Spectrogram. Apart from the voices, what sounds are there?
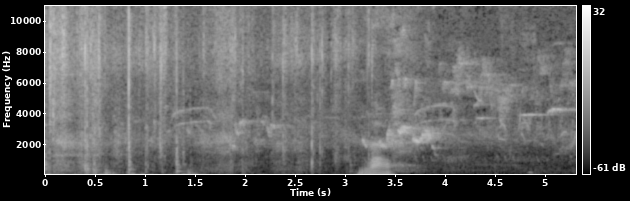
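birds chirping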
